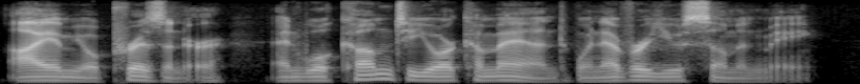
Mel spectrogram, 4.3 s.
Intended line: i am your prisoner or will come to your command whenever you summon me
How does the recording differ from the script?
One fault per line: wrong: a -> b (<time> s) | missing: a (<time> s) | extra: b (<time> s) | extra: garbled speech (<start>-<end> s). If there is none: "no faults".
wrong: or -> and (1.4 s)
